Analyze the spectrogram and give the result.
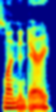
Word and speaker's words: Londonderry: And then at 5, her phone pinged a cell phone tower within 20 miles of Londonderry, New Hampshire. Am I saying that right? – Yes. – Londonderry.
